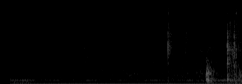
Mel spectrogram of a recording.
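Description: Near silence: faint room tone with a steady low hum, broken near the end by a brief sharp click.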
